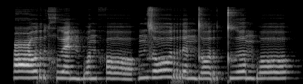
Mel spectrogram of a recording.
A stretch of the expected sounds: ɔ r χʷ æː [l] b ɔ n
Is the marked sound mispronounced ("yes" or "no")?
yes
